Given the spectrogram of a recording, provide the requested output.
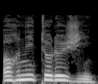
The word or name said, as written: ornithologie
